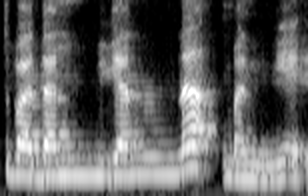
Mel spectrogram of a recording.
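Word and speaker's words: त्वदन्यं न मन्ये: So Tvadanyam, this Anuswara combined by Na. We combine the Sandhi and chant it as Tvadanyanna Manye.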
